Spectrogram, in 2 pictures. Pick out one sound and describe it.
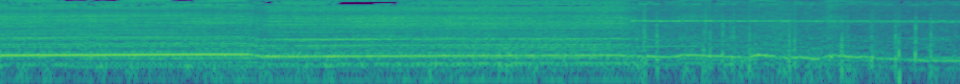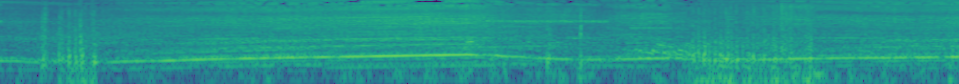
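A racing car engine roars at high revs, dropping in pitch with each gear change and when braking, then rising again.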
